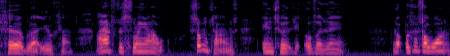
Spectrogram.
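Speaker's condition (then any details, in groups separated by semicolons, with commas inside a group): Stage 4 tongue cancer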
